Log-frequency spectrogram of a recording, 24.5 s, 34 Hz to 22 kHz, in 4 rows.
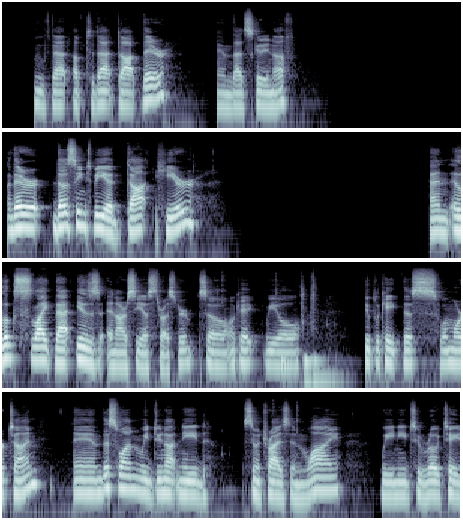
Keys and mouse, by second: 0.3-1.8 drag, 3.0-5.1 drag, 5.4-7.2 middle drag, 14.4-15.4 middle drag, 16.4 shift+d, 17.8-18.8 drag, 20.4 middle click, 21.4 click, 22.1 middle click.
